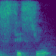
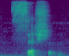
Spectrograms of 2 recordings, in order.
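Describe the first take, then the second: First: The double S sounds like s. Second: The double S sounds like sh. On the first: "une session, c'est exactement la même chose" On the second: "les deux S ici deviennent un son ch"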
